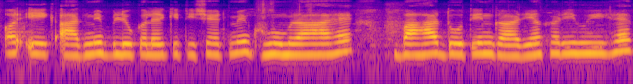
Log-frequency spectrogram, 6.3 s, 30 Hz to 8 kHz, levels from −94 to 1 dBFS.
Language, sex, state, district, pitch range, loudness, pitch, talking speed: Hindi, female, Rajasthan, Jaipur, 215-235 Hz, -18 LUFS, 225 Hz, 180 wpm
